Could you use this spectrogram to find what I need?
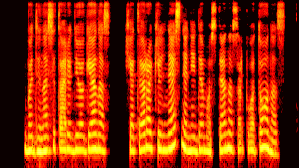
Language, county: Lithuanian, Vilnius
